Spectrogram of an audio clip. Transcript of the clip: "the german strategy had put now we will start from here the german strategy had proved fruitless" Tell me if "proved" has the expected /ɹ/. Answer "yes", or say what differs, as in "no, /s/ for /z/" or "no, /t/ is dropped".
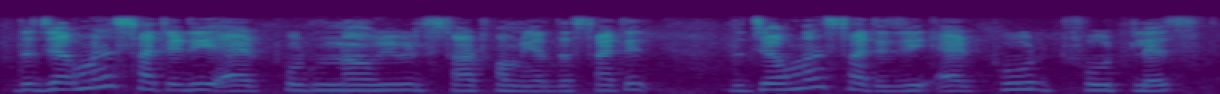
no, /ɹ/ is dropped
